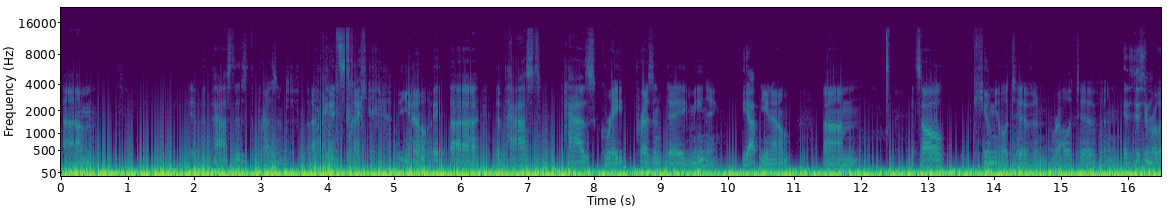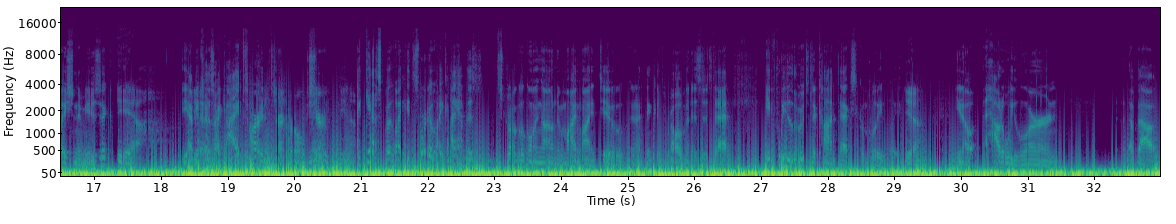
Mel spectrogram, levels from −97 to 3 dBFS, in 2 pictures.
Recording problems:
distortion; heavy; 32% of the sound clipped
low rumble; loud; throughout; 2 dB below the speech

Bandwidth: 14.5 kHz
